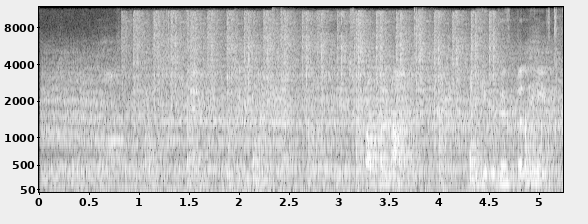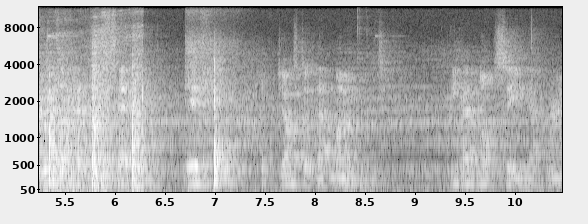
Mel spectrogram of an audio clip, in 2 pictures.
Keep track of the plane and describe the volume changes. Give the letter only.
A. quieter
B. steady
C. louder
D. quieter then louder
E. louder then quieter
A.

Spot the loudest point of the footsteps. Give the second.
6 s.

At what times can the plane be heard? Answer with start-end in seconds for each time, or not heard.
0.0-10.4.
